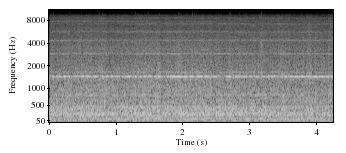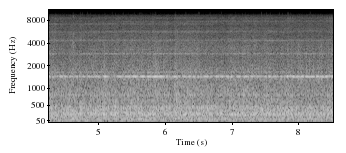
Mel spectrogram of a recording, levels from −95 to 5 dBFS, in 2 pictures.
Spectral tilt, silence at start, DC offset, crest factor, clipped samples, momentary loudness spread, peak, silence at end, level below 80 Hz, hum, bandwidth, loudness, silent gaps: -5.5 dB/octave; 0 s; under 0.1%; 10 dB; under 0.1%; 2 LU; -6 dBFS; 0 s; -30 dBFS; none; 9.8 kHz; -17 LUFS; none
